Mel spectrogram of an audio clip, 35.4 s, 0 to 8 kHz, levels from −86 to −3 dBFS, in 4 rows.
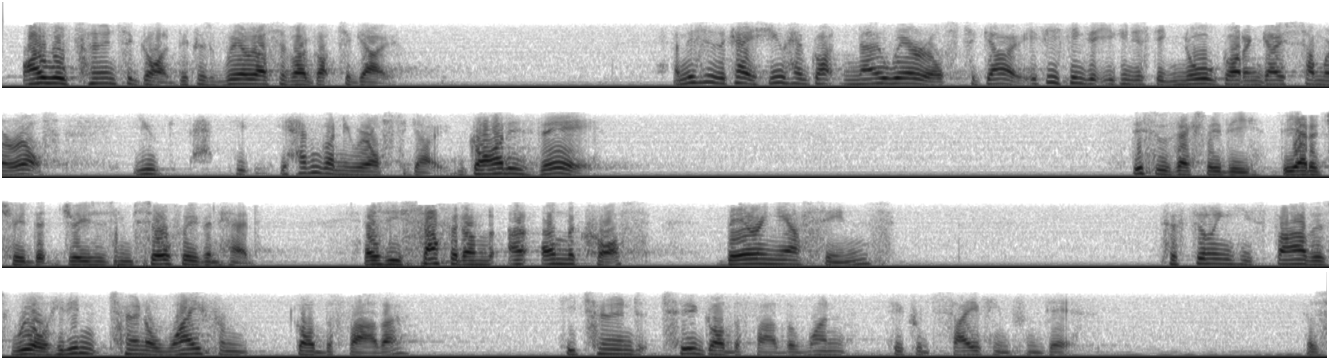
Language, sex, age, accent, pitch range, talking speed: English, male, 40-59, Australian, 100-145 Hz, 165 wpm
